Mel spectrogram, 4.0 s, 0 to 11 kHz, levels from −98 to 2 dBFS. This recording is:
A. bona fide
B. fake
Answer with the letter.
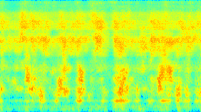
B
